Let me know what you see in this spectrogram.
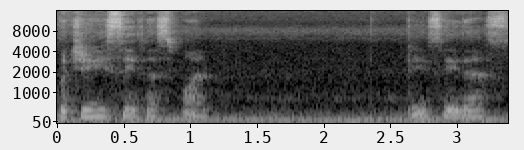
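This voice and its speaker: Audible room echo surrounds the woman speaking here. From Texas. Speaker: vlogger. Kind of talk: casual chat.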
